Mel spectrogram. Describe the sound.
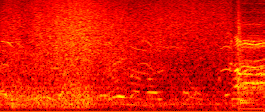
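Oars splash and slosh through water as a boat is rowed, over a continuous loud wash of waves and wind, with a sharper burst of splashing near the end.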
